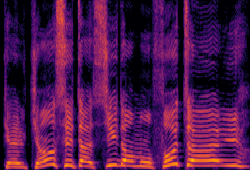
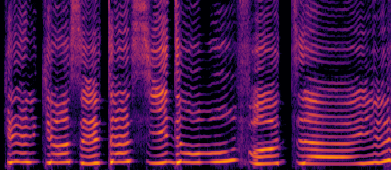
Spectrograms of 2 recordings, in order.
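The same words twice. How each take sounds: First: It is said in a big, deep voice. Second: It is said in a tiny, small voice.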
